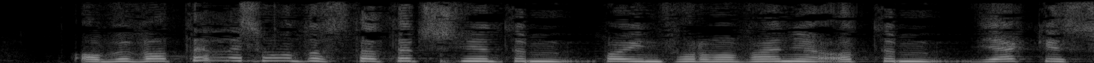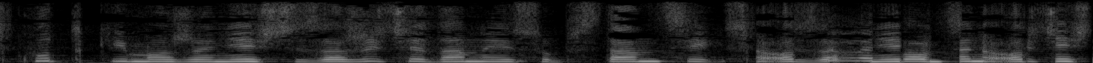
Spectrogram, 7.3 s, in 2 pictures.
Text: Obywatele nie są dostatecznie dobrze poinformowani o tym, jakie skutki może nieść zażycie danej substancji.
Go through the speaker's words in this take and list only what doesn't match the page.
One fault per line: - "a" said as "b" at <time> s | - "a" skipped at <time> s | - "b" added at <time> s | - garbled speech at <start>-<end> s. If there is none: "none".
- "nie" skipped at 0.8 s
- "dobrze" said as "tym" at 1.6 s
- garbled speech at 6.1-7.3 s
